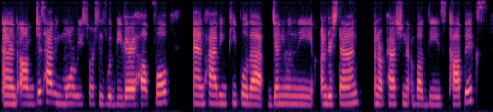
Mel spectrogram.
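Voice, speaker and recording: A teenage girl, a high school student from Ethiopia, answers interview questions in an earnest way, leaning on casual fillers. Her voice sits on the higher side and is recorded dry and close. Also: a little mellow, no echo. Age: teens. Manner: earnest, frequent fillers like "like" and "you know".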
